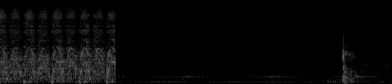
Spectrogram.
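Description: A rasp files a violin nut in fast, even scraping strokes for about a second, then stops; a single sharp knock follows in near silence.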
